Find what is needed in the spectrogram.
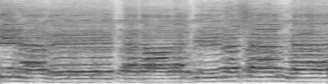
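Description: A group of amateur men and women singing a song together, holding long notes, with a short break for breath between phrases about one and a half seconds in.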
